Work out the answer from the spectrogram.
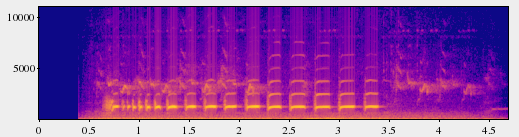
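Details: Local female zebra dove calling a male. A single quick series of about a dozen short, clipped, whistled notes, even in pitch, first rising in loudness and then fading, over a soft low hum.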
